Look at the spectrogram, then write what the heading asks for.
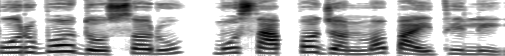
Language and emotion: Odia, neutral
